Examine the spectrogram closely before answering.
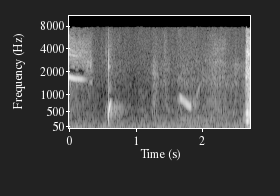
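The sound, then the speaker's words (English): A raindrop sound effect: a short, sharp plop, then a brief downward-gliding tone and a final crisp burst, each separated by quiet gaps, with no talking. “Until the first raindrop spiraled down out of the skies. Here it comes.”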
